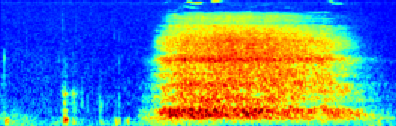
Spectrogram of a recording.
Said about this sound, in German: Atme tief ein und aus.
